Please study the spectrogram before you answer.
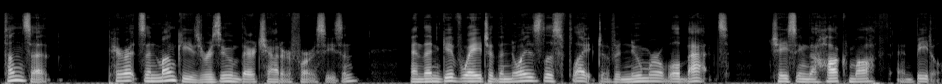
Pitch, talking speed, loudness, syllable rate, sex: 135 Hz, 180 wpm, -19 LUFS, 5.5 syllables/s, male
